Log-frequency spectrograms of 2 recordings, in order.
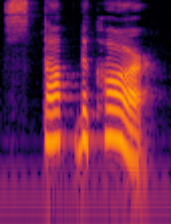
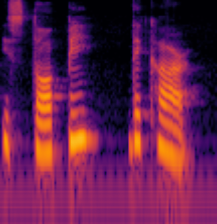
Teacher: Eu obedeci as 2 fases da produção do stop, que foi o bloqueio da passagem de ar e o aumento da pressão do ar dentro da boca. Mas não houve a liberação do som.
